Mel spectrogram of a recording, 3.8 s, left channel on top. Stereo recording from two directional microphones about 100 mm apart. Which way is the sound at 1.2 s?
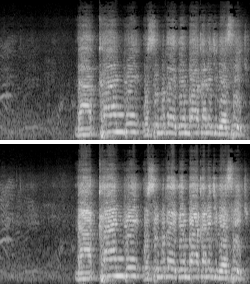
30° right (ahead or behind).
